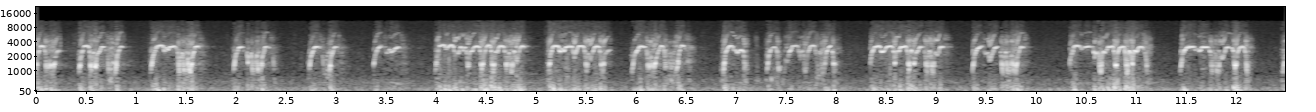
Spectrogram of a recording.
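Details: Capybara sound used to lure the animal near: sharp, squeaky, whistled notes with a curled, falling-rising shape, delivered in quick clusters separated by brief silences, with a constant noisy hiss underneath.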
